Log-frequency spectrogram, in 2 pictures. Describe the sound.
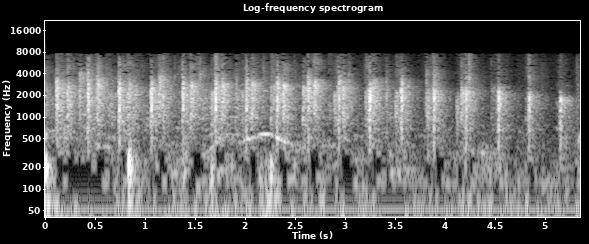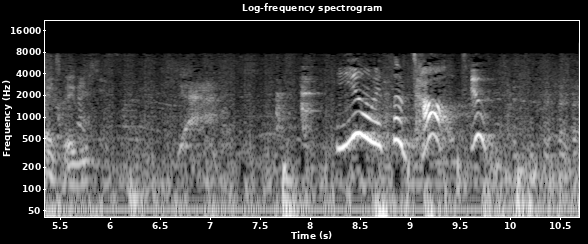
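An audience claps in a dense, rapid burst for several seconds for a crooner who has just performed, then the clapping thins out into crowd voices and a few high, rising whoops and cheers.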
